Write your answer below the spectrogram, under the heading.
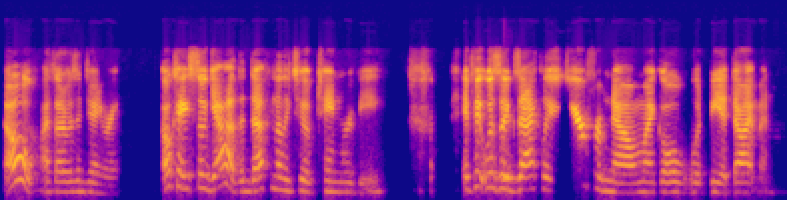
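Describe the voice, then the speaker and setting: A woman's voice: mid-range voice, fairly quick, bright, forceful tone, dry recording, muffled recording. A woman on a casual group video call, chatty and upbeat.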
